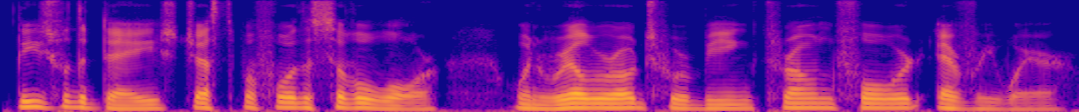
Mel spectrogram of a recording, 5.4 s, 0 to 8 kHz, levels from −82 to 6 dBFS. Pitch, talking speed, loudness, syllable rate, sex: 115 Hz, 180 wpm, -18 LUFS, 5.9 syllables/s, male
